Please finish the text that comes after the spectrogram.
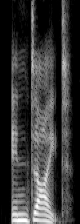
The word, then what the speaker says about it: indict: Indict. Six letters. Indict. The C is silent.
